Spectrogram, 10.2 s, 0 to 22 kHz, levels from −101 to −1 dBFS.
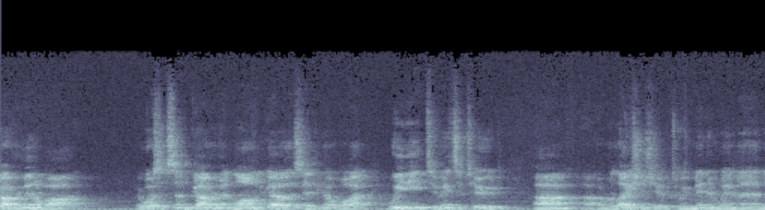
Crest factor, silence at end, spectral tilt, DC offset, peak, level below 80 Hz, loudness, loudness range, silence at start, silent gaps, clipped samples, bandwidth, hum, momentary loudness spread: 18 dB; 0 s; -5 dB/octave; under 0.1%; 0 dBFS; -54 dBFS; -19 LUFS; 3 LU; 0 s; none; under 0.1%; 17 kHz; none; 11 LU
